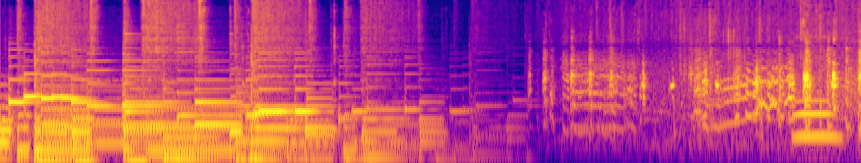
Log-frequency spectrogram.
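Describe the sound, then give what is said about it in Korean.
A short musical passage gives way to a crowd of live chickens in cages at a poultry market, clucking and squawking together in a busy, overlapping chatter that is fairly loud. The upper cage holds silkie (ogolgye) chickens and the lower cage ordinary chickens. “근데 위에 있는 닭하고 아래 닭이 좀 다르네요?”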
